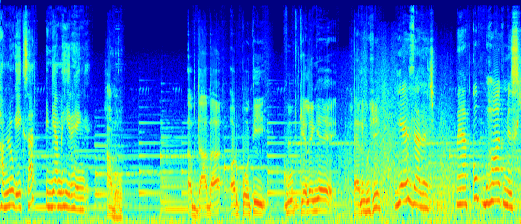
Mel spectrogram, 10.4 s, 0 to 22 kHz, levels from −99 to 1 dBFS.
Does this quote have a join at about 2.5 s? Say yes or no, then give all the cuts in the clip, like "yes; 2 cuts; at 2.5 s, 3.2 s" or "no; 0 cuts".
no; 0 cuts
